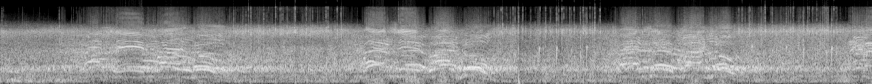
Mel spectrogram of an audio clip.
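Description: Nearby fans shout and cheer close by.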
